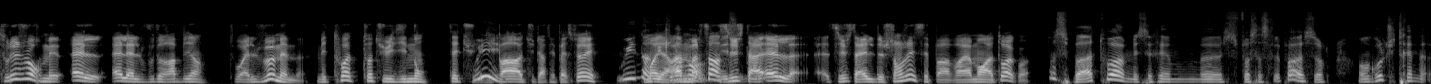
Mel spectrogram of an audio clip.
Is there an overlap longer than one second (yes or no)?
yes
